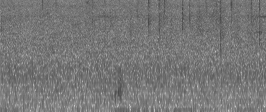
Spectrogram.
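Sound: rain falling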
